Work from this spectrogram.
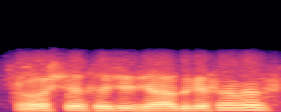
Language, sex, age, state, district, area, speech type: Kashmiri, male, 30-45, Jammu and Kashmir, Kulgam, rural, conversation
